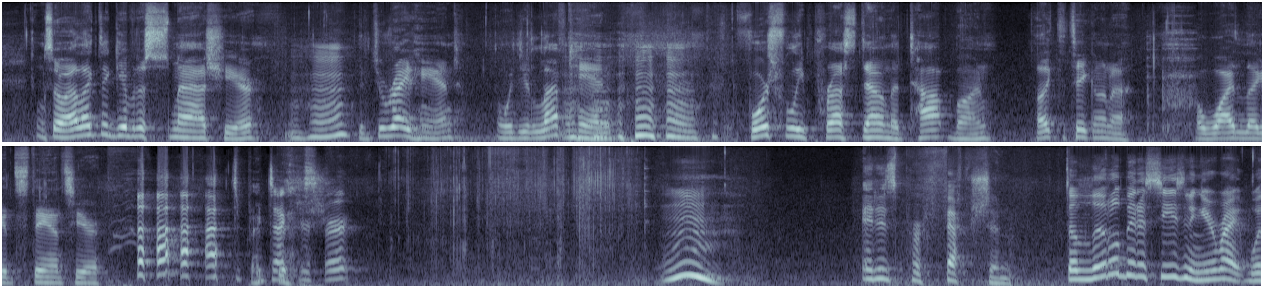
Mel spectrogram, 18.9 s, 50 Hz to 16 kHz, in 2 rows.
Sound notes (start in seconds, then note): 10.4 laughs; 12.2 sandwiches crunch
